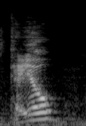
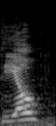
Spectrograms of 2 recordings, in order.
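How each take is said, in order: First: The name begins with a hard t sound. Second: The name begins with a soft th sound. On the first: The speaker calls it right. "Is, is how it's pronounced? It's Teo?" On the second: The speaker calls it wrong. "You don't pronounce it Theo?"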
